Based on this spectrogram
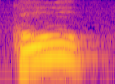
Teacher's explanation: القاف المضمومه سهل خروجها كاف مضمومه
